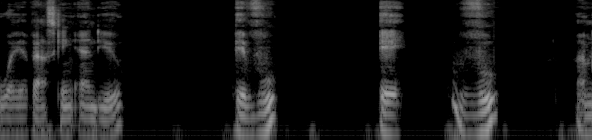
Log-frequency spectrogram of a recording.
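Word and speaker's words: et vous: of asking and you e Vu I'm not pronouncing the t e vu V I'm not pronouncing the S EV Vu a Vu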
